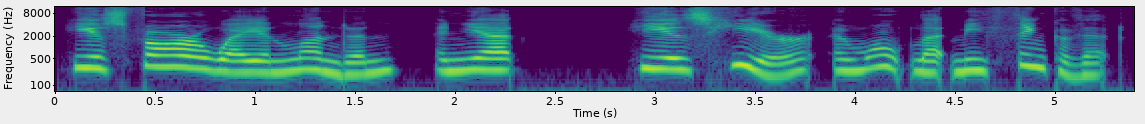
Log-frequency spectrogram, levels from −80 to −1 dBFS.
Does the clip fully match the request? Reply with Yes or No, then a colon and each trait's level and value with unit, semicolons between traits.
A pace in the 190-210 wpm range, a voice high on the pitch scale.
Yes: average, 200 wpm; very high, 250 Hz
